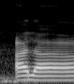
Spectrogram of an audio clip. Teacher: لا کو کھینچا، اوپر چھوٹی مدہ ہے، 3 الف کے برابر کھینچا۔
